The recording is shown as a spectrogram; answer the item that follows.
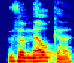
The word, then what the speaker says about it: Vejmelka: It's Vejmelka. That's how you say it. Let's go. There's a J in there, so I wasn't sure if it was Vejmelka or Vejmelka, but they were saying Vejmelka, so I think it's Vejmelka.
